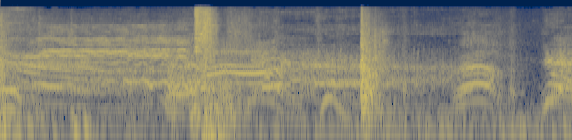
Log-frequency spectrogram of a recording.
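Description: Metal weapons clash sharply.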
